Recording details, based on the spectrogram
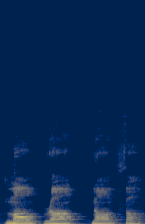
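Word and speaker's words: Maranatha: single word we recommend the prayer phrase Marat natha recited as four syllables of equal length listen to it as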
